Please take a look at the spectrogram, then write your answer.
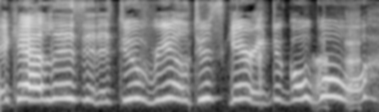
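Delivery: high, slow, whiny plea; mock fright. Playing the scared listener, high mock-frightened whine. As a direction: draw it out in playful dread.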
